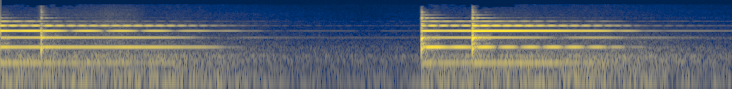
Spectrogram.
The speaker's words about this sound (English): It was a Buddhist pilgrim's bell. But what pilgrim could be passing through the samurai quarter at this hour of the night? Now the bell sounded much nearer.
